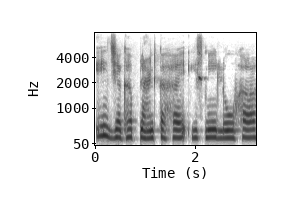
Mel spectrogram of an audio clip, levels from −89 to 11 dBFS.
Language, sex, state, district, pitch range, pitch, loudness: Hindi, female, Chhattisgarh, Raigarh, 205-215 Hz, 210 Hz, -14 LUFS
